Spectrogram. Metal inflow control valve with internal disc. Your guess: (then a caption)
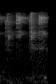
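Loose. An autonomous inflow control device valve is shaken, and its loose levitating disc rattles inside, the free movement the design relies on to lift and choke gas or water flow. Three quick, bright, high-pitched clicks are heard, with nearly all energy above 2 kHz and almost no low end.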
